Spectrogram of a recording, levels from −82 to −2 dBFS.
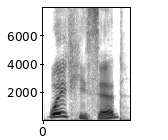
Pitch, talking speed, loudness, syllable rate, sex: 200 Hz, 205 wpm, -17 LUFS, 3.6 syllables/s, male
